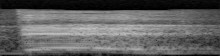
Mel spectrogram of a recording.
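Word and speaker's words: د: Nous avons aussi la lettre Del qui est le D français qui se prononce comme un D français et qui s'oppose à la lettre emphatique Dad.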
